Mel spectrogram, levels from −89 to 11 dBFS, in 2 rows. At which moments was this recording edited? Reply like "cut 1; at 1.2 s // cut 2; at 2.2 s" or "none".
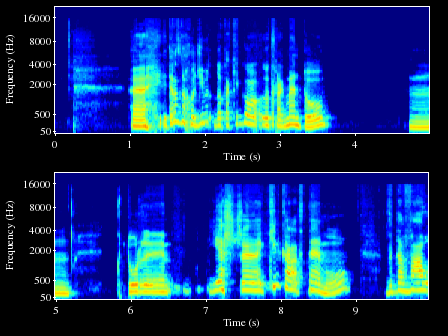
cut 1; at 1.4 s // cut 2; at 2.0 s // cut 3; at 2.9 s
